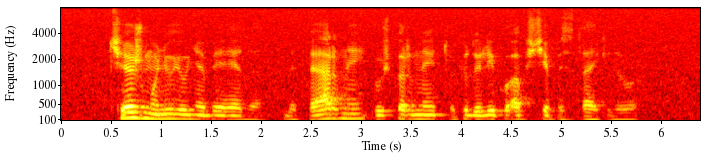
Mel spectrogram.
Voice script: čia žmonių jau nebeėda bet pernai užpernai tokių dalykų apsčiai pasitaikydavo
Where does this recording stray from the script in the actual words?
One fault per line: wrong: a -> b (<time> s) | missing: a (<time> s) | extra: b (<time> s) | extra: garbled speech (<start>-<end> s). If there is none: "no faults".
no faults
